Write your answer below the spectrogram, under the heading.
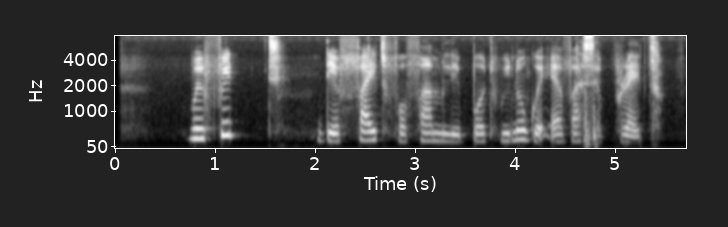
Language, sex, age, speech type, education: Nigerian Pidgin, female, 15-29, read, secondary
